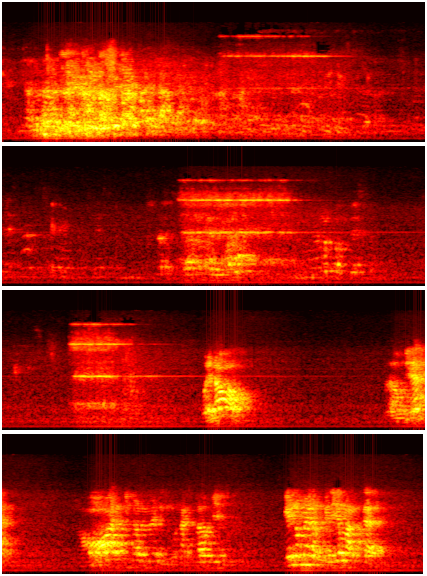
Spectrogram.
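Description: A young man speaks loudly in an echoing hall.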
